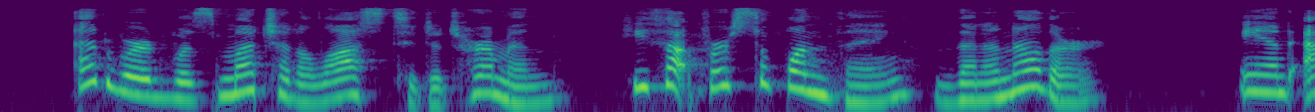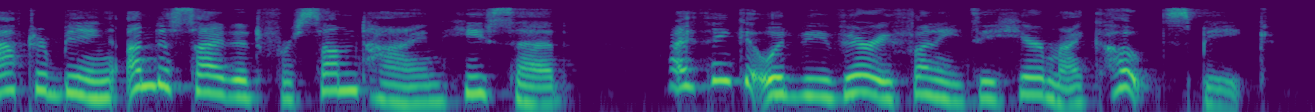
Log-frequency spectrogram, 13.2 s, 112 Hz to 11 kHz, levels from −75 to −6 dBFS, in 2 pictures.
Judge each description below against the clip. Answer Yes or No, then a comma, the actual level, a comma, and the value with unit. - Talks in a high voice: Yes, high, 225 Hz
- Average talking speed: Yes, average, 180 wpm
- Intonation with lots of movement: Yes, wide, 6.5 semitones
